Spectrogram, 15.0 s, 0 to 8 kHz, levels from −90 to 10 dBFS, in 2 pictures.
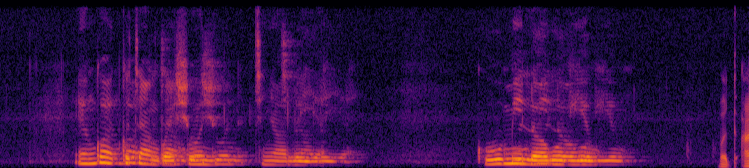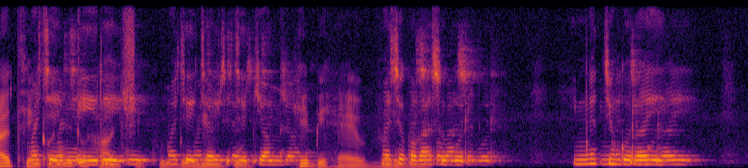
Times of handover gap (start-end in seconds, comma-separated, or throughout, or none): none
